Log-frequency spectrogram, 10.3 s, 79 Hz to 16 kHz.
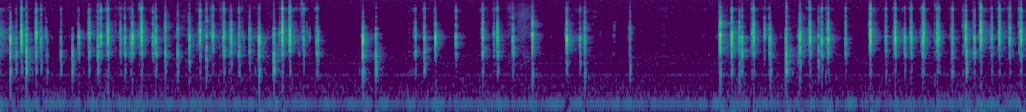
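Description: Fingertips of both hands type continuously on a mint green Cyberboard R3, a full-size mechanical keyboard with a hollow metal case, plastic keycaps and an LED matrix panel, resting on a desk. Quick, bright, clacky keystrokes come in dense bursts, thin out to scattered taps through the middle, then pick up again. A faint steady low hum sits underneath.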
